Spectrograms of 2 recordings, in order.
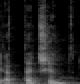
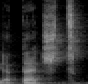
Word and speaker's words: attached: care of the pronunciation we don't say attach it we say attached as if we are we have here a t attached means more also when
